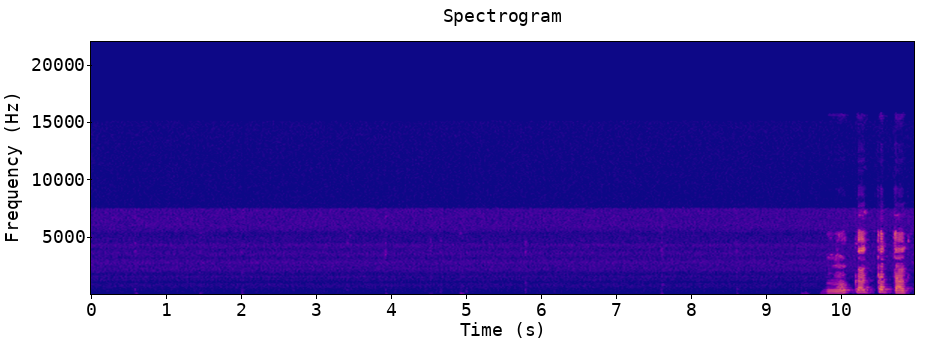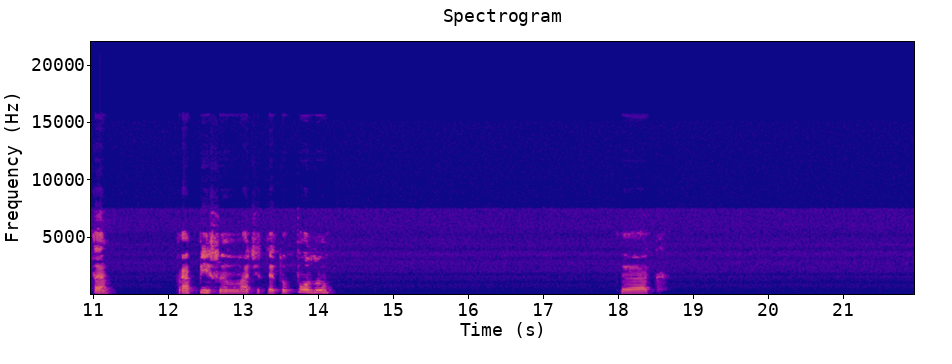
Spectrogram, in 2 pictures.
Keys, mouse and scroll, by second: 1.3 click, 3.3-4.7 right drag, 4.9 middle click, 7.6-8.7 drag, 12.6 click, 13.8-21.9 drag.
